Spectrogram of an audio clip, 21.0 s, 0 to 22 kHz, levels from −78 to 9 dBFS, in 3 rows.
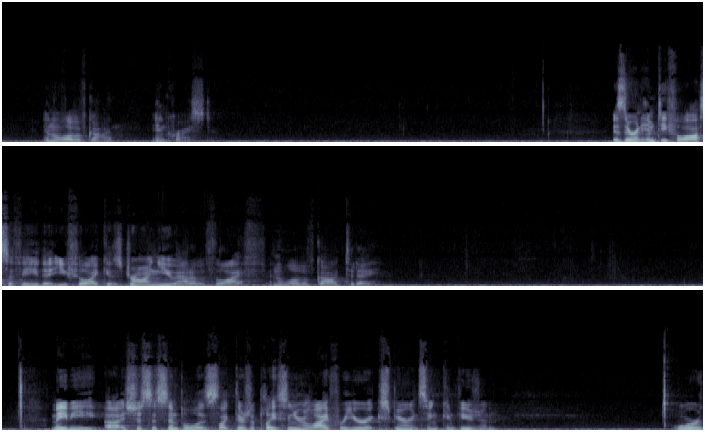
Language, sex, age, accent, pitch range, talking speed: English, male, 20-39, American, 115-145 Hz, 135 wpm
